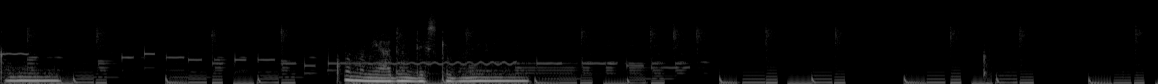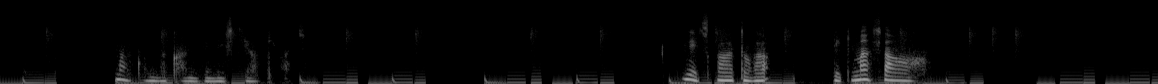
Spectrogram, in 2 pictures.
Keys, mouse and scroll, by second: 0.0 Tab, 0.0 click, 0.8-2.0 alt+drag, 3.1 click, 4.7-5.9 shift+drag, 6.3 ctrl+z, 7.2 click, 8.1 click, 8.7 shift+click, 9.9 click, 10.5 click, 11.3 alt+right click, 11.8 alt+click, 12.1 alt+click, 13.1 ctrl+s, 13.4 Tab, 13.7 alt+click, 14.0-14.7 alt+right drag, 14.7 alt+middle drag, 15.0 alt+click, 16.3 alt+click, 17.0 alt+click, 17.7-20.6 alt+drag, 20.8-23.1 alt+drag.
